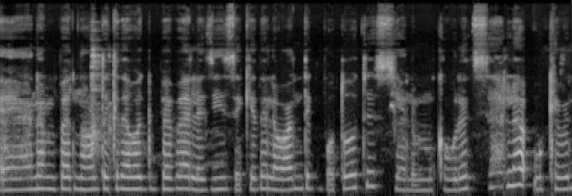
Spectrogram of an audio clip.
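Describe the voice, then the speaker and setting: With an Egyptian accent, a woman talks at a fairly quick pace in a fairly high pitch and a flat monotone, over noticeable background noise. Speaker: home cooking vlogger. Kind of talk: cooking tutorial. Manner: casual.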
